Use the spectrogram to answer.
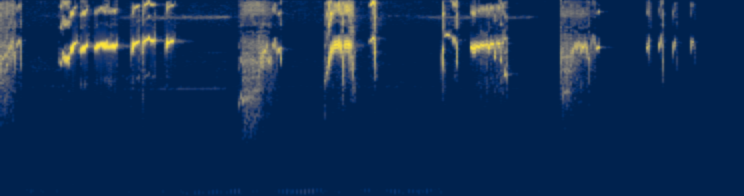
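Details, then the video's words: Blue-crowned hanging parrot in full song: loud, very high whistled squeaks in quick groups of three or four, broken by harsher rasping bursts, then trailing off into soft, faint ticking notes in a quiet background. "Variasi & Isian Suara Serindit Trotol Gacor"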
